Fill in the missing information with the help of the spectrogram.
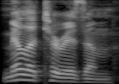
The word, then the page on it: militarism: American English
